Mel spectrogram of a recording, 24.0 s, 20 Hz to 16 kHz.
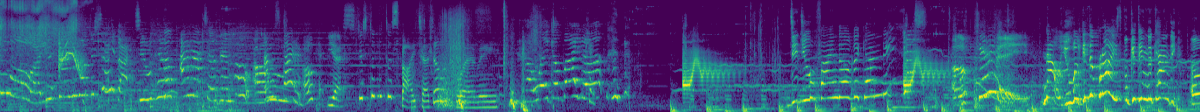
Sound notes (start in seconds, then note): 8.6 whooshing; 18.0 boings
